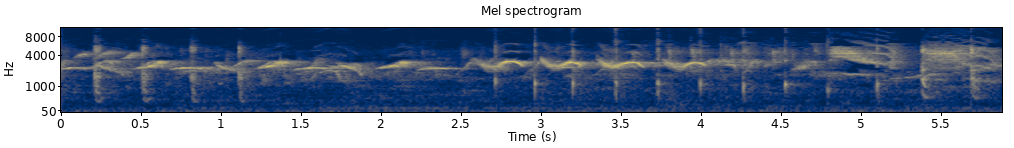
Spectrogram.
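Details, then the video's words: Chinese hwamei warbling a flowing line of slurred whistles, punctuated by sharp clicking notes at short intervals, growing louder toward the end. "Họa mi tuyển chọn"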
